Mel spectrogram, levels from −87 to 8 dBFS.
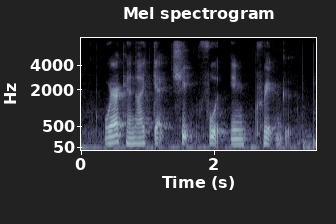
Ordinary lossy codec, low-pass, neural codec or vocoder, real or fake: none; 7.2 kHz; codec, 16 kHz, 4 kbps, X-Codec, HuBERT features, trained on balanced general audio; fake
